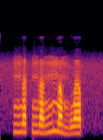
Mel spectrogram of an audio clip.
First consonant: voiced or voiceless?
voiced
